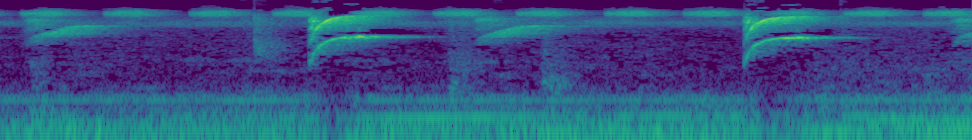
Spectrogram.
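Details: A female canary calls to a male, offered to coax silent canaries into song. Two loud, bright, upward-slurred whistles about two seconds apart, with softer rising notes between them, over a continuous high twittering and a low background hum.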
